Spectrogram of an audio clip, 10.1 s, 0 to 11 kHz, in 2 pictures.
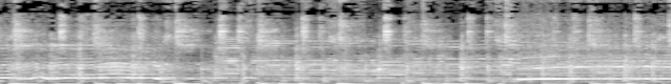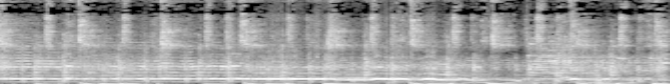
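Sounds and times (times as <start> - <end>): drum beating steady pulse: 0.0 - 10.0.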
